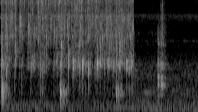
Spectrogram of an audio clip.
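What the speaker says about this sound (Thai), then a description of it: "แต่เดี๋ยวก็ทอดให้ที่กรอบสักหน่อยนะจ๊ะนี่" Ingredients for red ant miang sizzling as they fry until crisp, a loud steady crackling hiss with faint stirring taps that cuts off abruptly, followed by a short utensil clink.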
